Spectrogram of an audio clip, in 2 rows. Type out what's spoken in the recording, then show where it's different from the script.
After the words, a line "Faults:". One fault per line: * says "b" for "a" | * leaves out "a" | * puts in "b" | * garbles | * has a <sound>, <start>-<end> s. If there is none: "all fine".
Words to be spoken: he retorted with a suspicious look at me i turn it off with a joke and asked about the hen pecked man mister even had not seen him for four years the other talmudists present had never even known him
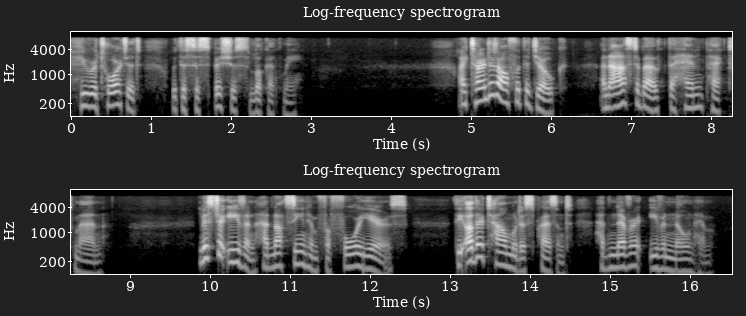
he retorted with a suspicious look at me i turned it off with a joke and asked about the hen pecked man mister even had not seen him for four years the other talmudists present had never even known him
Faults:
* says "turned" for "turn"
